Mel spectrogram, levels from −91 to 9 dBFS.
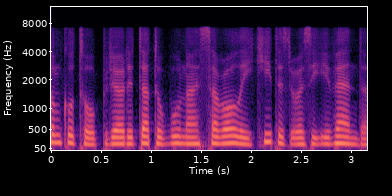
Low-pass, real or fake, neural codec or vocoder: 7.2 kHz; fake; codec, 16 kHz, 0.2 kbps, FocalCodec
